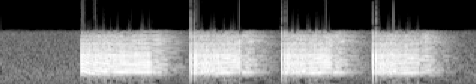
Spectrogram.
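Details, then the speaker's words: Hand-painted wooden duck novelty telephone rung after repair, eyes now lighting properly; four loud buzzy, nasal quack bursts each fading before the next ring; ringer sounds right. "we'll go ahead and ring the duck and what you're going to see is his eyes light now which is the proper way that it should look"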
